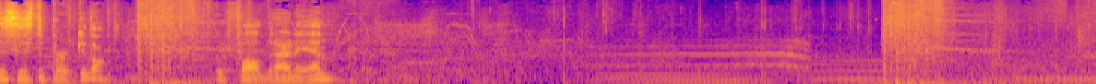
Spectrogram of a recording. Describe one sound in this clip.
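A ray gun fires with a sharp crackling burst.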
